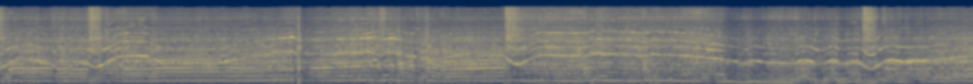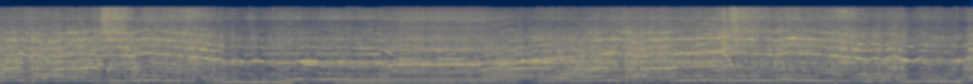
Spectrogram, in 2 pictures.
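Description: Race car engine heard from inside the cockpit, running hard under load. Its note rises and falls with the throttle, twice sinking low for a few seconds as the car slows, then climbing again.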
